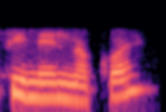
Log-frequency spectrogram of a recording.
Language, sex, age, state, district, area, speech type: Marathi, female, 30-45, Maharashtra, Kolhapur, urban, conversation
